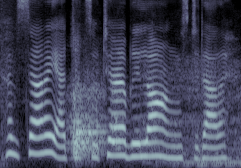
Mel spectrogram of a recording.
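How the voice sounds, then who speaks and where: A woman playing an evasive, coquettish married woman in a 1950s radio drama, measured, guarded and composed. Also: fairly high pitch, close to an everyday voice. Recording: noisy vintage radio recording.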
